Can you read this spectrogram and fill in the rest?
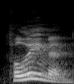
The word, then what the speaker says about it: Philemon: to Philemon, no, P-H-E-L-M-O-N, how do you say that? I can't pronounce it. I'm just going blank. And my coworker here is not helping me. She must have disappeared on me. But nonetheless, if you look in Philemon, there we go.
